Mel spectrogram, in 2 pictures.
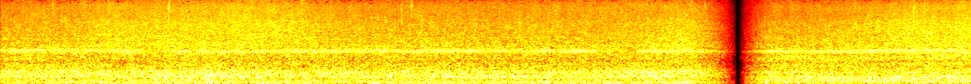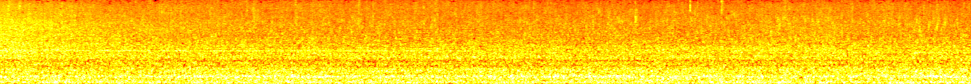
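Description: Gentle rain falling steadily, an even hiss of many drops. About eleven seconds in it fades out to near silence for a moment and comes straight back.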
